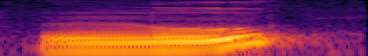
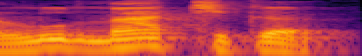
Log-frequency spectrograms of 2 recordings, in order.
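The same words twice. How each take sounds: First: "lunática" split lu... ná... ti... ca; four isolated syllables of "lunática", long pauses between. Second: Said in the usual way. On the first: Shown as a demonstration. Teacher giving the syllable division, syllable by syllable. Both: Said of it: "ao fazer a separação silábica".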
